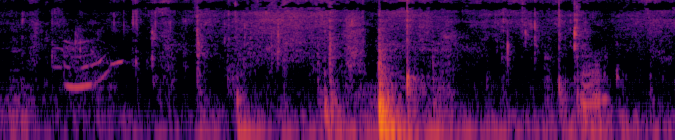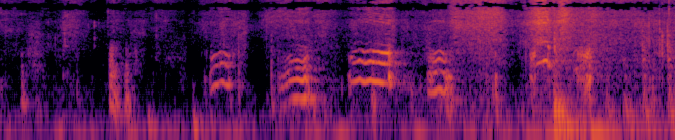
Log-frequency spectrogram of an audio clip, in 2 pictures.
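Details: Three-week-old Vizsla puppies with their mother indoors, high thin whimpers and short rising squeaks in scattered bursts, busiest in the last few seconds, with a couple of low thumps and soft rustling.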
